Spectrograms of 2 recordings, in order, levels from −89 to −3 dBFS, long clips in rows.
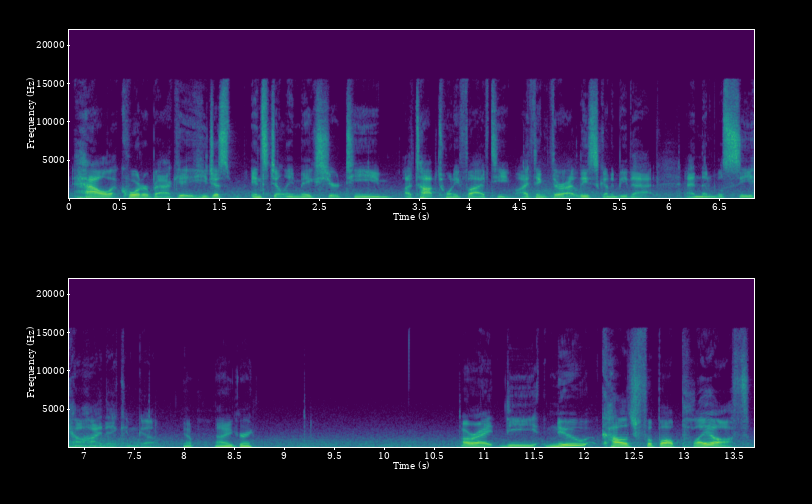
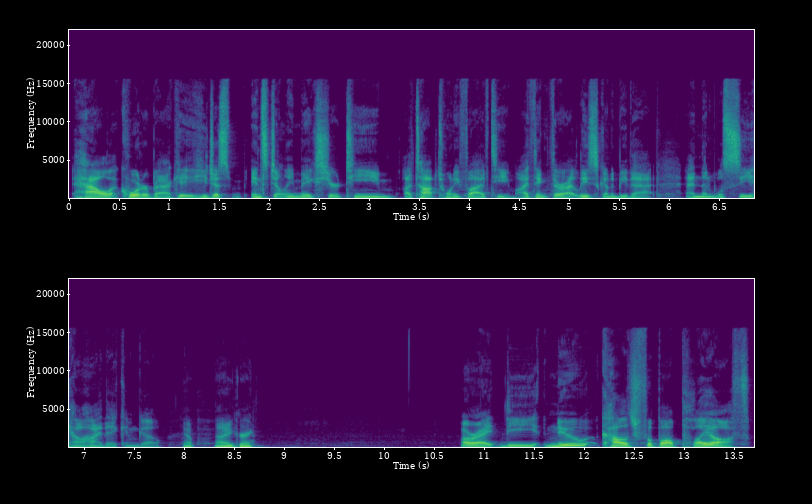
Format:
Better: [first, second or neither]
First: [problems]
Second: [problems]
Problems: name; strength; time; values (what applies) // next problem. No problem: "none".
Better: second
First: wind noise on the microphone; occasional gusts; 20 dB below the speech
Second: none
